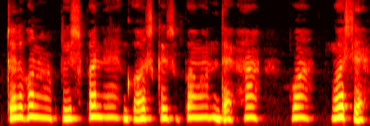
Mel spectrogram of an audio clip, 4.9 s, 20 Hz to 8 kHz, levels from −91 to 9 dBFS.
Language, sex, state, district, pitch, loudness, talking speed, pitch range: Assamese, male, Assam, Sonitpur, 230 Hz, -19 LUFS, 85 wpm, 215-245 Hz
